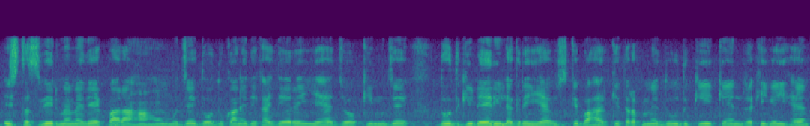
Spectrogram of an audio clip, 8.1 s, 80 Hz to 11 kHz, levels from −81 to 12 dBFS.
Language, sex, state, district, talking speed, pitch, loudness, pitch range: Hindi, male, Rajasthan, Bikaner, 250 wpm, 160 Hz, -17 LUFS, 155-170 Hz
